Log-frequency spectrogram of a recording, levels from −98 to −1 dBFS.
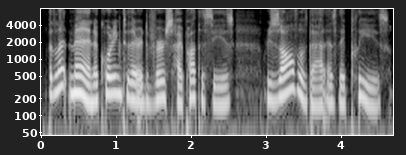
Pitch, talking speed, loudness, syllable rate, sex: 200 Hz, 180 wpm, -18 LUFS, 5.8 syllables/s, female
